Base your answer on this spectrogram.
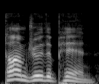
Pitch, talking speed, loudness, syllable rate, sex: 165 Hz, 240 wpm, -18 LUFS, 4.5 syllables/s, male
